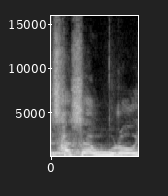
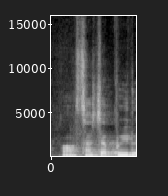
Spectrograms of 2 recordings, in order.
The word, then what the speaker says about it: Sasha V: 그래갖고 이 사샤 V를 사샤 5로 읽으시면 안 될 것 같아요. 아, 맞아요. 그렇죠. 저 그럴 수가 있는데. 샤샤 5라고 읽는 분이 계실 수도 있죠. 예. 그렇죠. 근데 이거는 그 매터리얼의 앞 글자 이제 V를 따온 거기 때문에 사샤 V로 읽는 게 맞는 것 같습니다.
